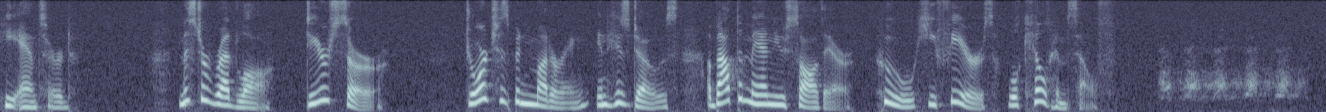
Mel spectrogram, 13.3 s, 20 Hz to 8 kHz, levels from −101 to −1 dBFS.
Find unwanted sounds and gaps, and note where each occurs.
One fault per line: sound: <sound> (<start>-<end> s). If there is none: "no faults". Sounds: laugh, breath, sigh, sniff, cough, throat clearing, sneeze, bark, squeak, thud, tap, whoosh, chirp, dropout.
sound: bark (11.6-13.1 s)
